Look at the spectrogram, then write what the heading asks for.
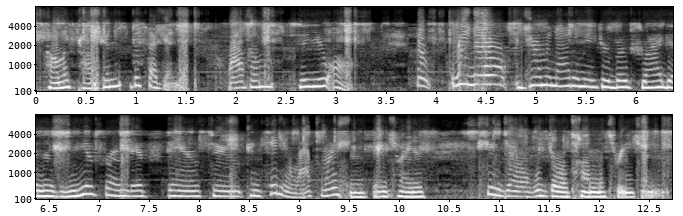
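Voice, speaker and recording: Woman hosting radio talk through heavy static. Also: medium pitch. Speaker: radio talk show host. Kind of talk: moderating a panel discussion. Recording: noisy shortwave radio, static and clicks. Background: heavy noise, clicking.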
